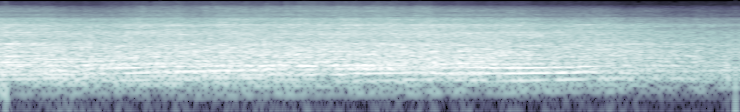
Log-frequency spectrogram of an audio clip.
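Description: Junior racing karts at a Euro Trophy event in Genk pull away on a formation lap, their engines blending into a steady buzzing drone that fades slightly toward the end, no voices present.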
